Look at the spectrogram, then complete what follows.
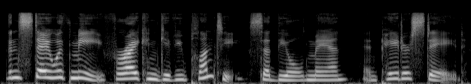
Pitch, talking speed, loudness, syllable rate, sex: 240 Hz, 215 wpm, -19 LUFS, 4.3 syllables/s, female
